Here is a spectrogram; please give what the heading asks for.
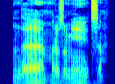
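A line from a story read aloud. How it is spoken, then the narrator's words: Through gritted teeth. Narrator (Russian): процедил Эдуард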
